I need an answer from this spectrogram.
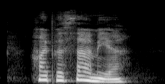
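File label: "hypothermia", British English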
